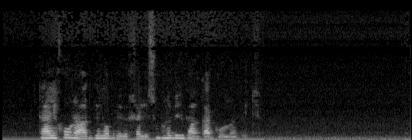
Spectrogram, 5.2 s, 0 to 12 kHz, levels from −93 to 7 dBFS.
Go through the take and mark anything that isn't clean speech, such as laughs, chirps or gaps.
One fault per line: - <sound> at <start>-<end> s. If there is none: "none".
none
